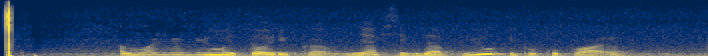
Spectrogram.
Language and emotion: Russian, neutral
